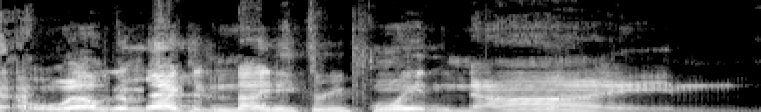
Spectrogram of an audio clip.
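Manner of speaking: high, loud hammed-up DJ intro; drawn-out mock rock-station announcer; radio DJ voice. Shown as a demonstration. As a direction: put on a big radio station voice. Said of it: "I try and do a radio voice".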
